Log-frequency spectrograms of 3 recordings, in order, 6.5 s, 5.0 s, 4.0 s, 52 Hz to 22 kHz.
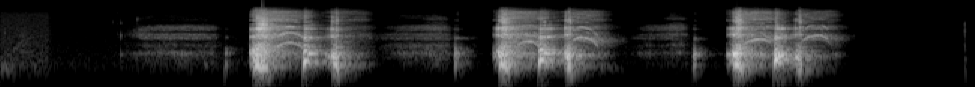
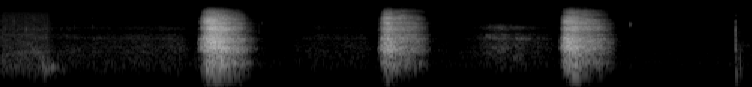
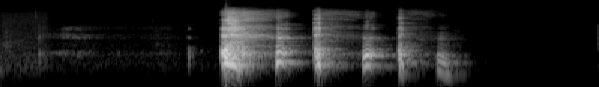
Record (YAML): three_cough_length: 6.5 s
three_cough_amplitude: 25850
three_cough_signal_mean_std_ratio: 0.34
exhalation_length: 5.0 s
exhalation_amplitude: 17132
exhalation_signal_mean_std_ratio: 0.25
cough_length: 4.0 s
cough_amplitude: 25828
cough_signal_mean_std_ratio: 0.25
survey_phase: beta (2021-08-13 to 2022-03-07)
age: 45-64
gender: Female
wearing_mask: 'No'
symptom_none: true
smoker_status: Ex-smoker
respiratory_condition_asthma: false
respiratory_condition_other: false
recruitment_source: REACT
submission_delay: 1 day
covid_test_result: Negative
covid_test_method: RT-qPCR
